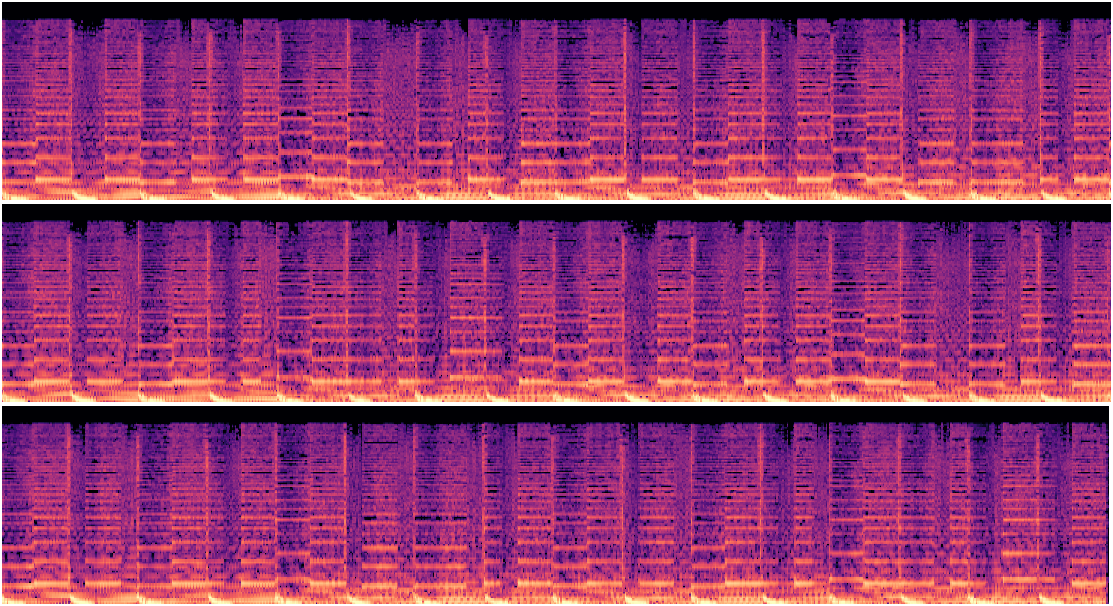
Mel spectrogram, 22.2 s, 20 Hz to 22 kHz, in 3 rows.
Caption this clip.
FL Amazing Melody Loop 3 Version2
amazing, tone, simple, fl, short, music, library, effect, cool, great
